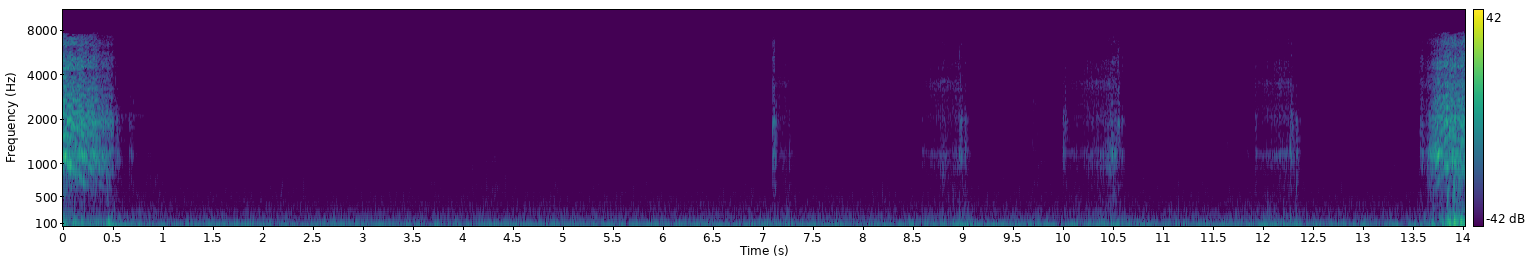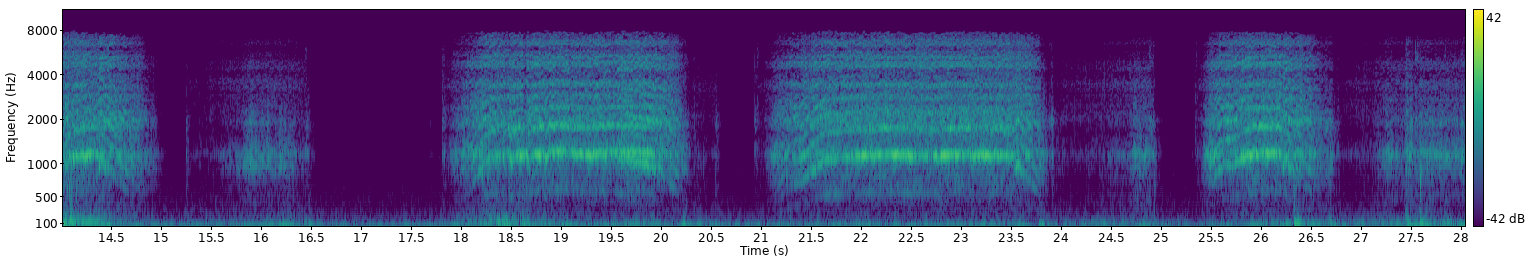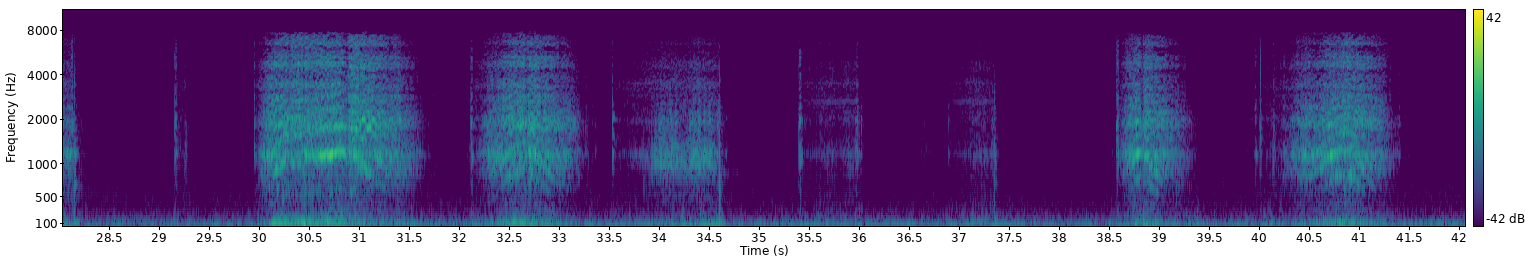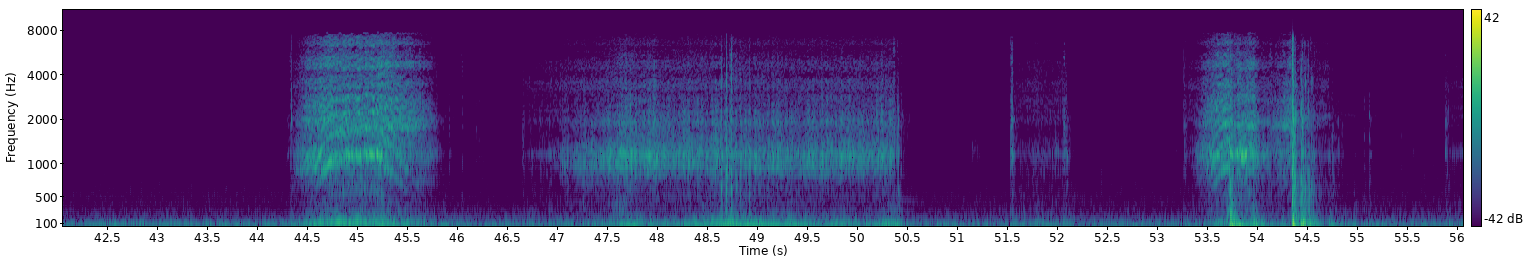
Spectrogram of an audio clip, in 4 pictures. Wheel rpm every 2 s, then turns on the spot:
20, 0, 0, 0, 0, 0, 20, 40, 10, 120, 50, 110, 40, 40, 10, 70, 20, 10, 0, 10, 30, 0, 50, 10, 30, 10, 20, 10.
14-16 26-28 32-34 46-50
